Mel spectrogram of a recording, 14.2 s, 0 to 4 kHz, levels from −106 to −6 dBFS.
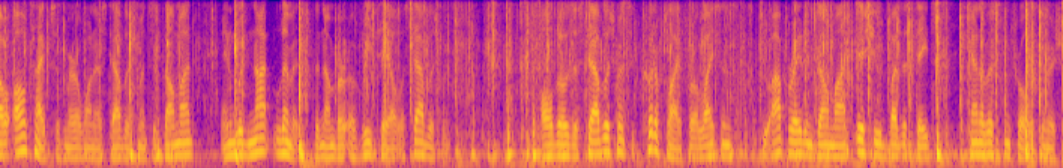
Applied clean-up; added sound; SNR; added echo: none; Computer keyboard; 4 dB; none.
